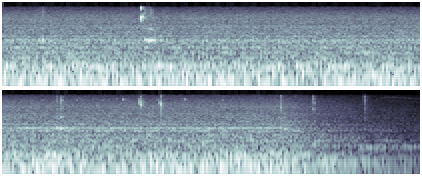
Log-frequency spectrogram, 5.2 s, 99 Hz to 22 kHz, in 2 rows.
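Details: Furnace blower (90% efficiency, not very old, apparently sealed with no oil port) with steady airflow whoosh and a thin constant high whistle/squeal that has been getting louder; owner wonders if blower must be replaced.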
